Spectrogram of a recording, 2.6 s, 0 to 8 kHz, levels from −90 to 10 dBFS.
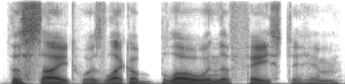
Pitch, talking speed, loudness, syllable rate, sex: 95 Hz, 255 wpm, -17 LUFS, 4.5 syllables/s, male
